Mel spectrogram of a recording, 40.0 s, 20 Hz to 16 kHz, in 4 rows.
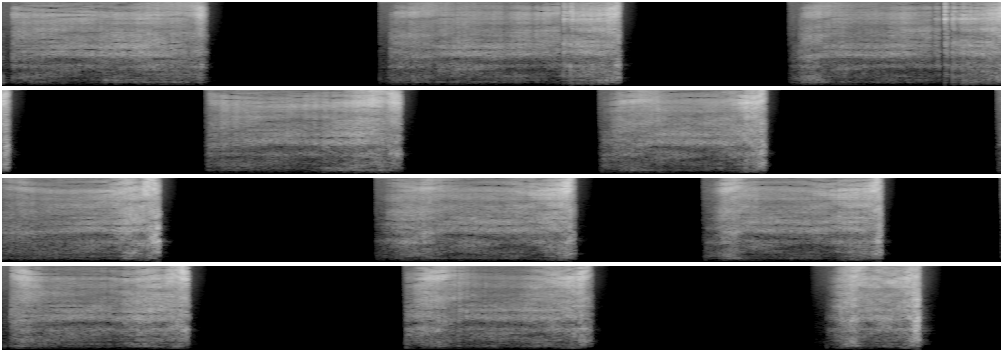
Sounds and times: marker circel movement 38.4 - 39.2

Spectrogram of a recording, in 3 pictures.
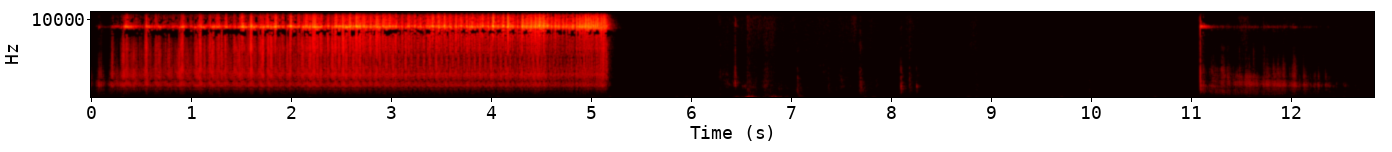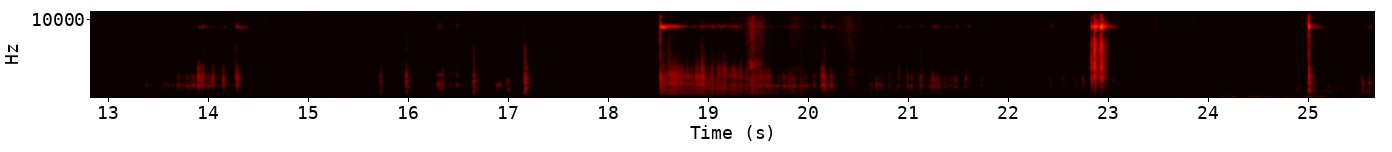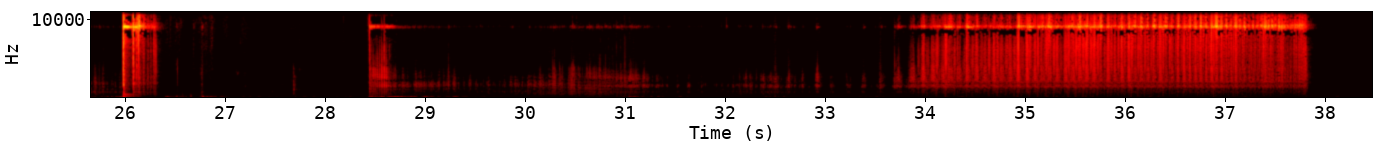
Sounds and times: Coin Sounds 0.2 - 5.2
Coin Sounds 25.7 - 26.4
Coin Sounds 33.8 - 37.9

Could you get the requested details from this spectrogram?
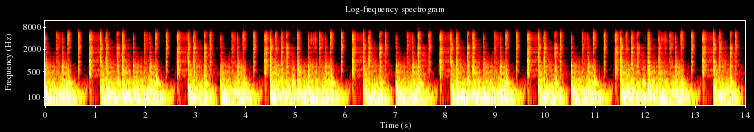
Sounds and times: drum loop 0.0 - 14.0

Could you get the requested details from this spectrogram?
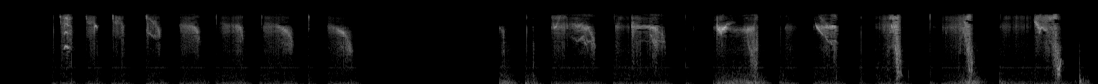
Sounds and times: kissy sound 5.0 - 10.8

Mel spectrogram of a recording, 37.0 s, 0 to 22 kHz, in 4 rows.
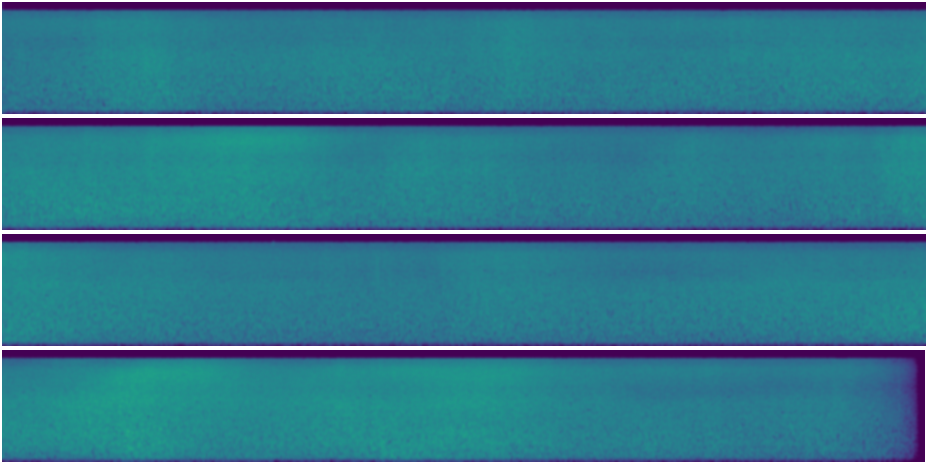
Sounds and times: wind 0.0 - 36.9

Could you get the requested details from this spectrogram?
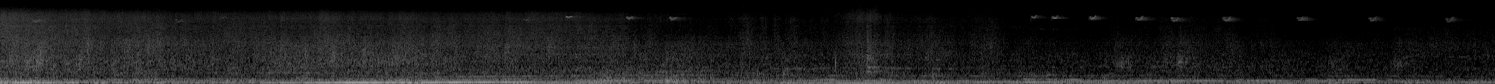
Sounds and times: car passes on the muddy street 0.0 - 14.9

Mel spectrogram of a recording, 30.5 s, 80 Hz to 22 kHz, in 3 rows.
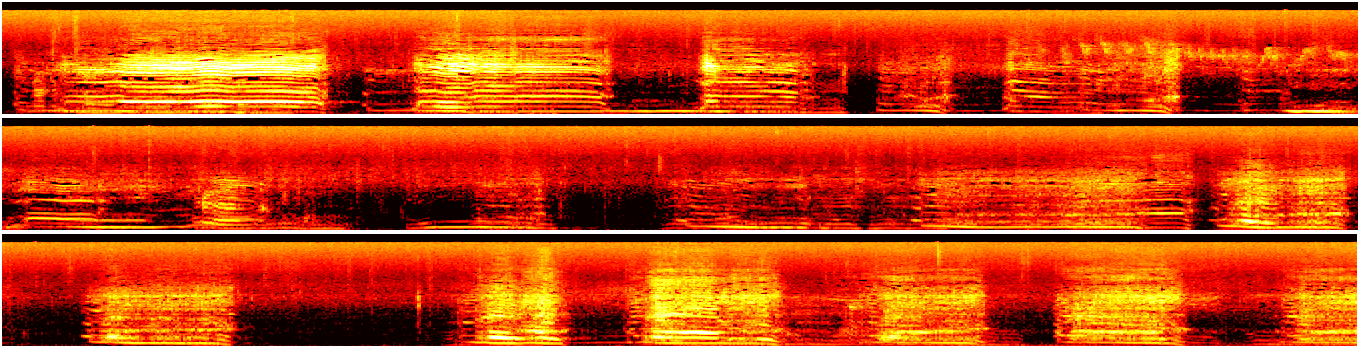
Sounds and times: birds in the bg 7.8 - 10.9
Bears eating and growling 26.0 - 30.5

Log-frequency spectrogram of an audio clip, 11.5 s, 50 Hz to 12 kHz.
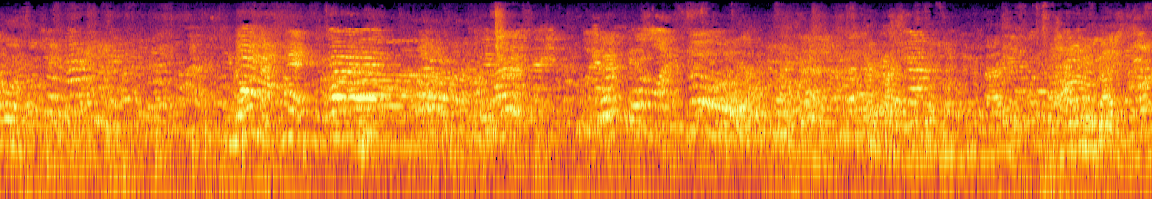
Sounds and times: busy students chatting 0.0 - 11.5

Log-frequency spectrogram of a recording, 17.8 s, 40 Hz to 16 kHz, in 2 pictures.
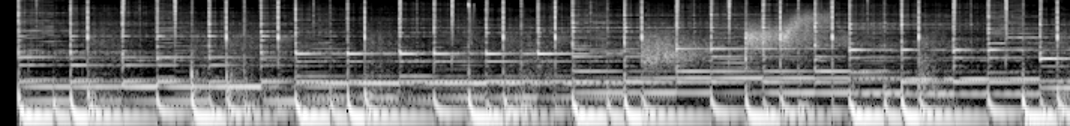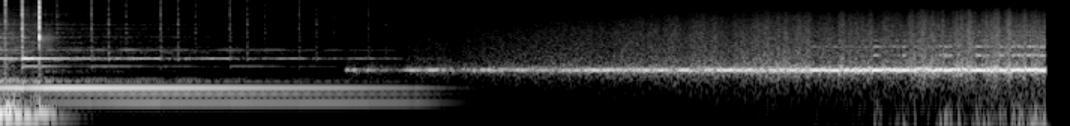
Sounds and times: bass 0.1 - 12.3
drums 0.2 - 9.5

